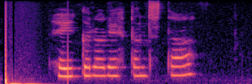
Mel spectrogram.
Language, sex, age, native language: Icelandic, female, 6, Icelandic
